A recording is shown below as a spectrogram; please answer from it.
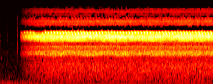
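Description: Crickets chirping in a steady, fast, high trill that fades in about half a second in: a night-time ambience.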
